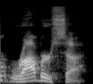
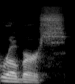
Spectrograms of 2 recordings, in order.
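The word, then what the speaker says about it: Robberse: I've got the pronunciation, according to Baseball Reference. Sem Robersa. It's not Roberts. Robersa.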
